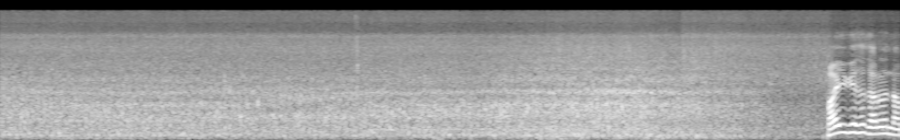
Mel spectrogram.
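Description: A stream splashes and rushes steadily over rocks.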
